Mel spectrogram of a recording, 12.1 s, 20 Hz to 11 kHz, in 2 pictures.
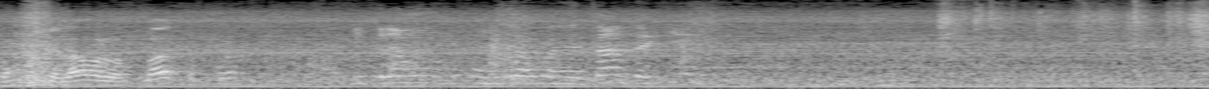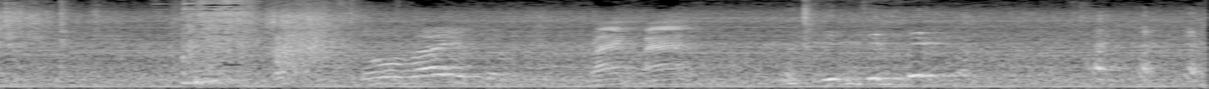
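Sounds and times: kitchen machine hum: 0.0s - 12.0s.

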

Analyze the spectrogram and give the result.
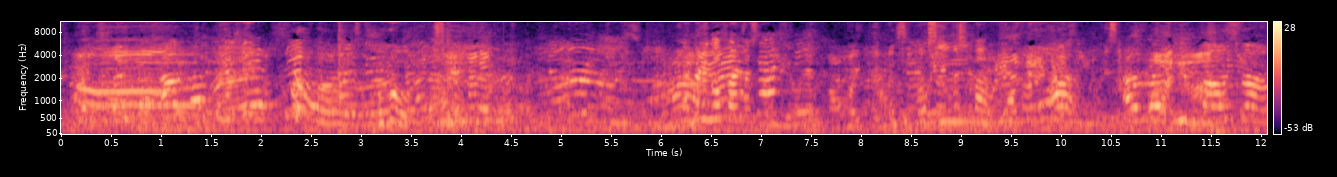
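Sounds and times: chatter of onlookers: 0.0s - 12.0s
children talking and exclaiming: 0.0s - 12.0s.

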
